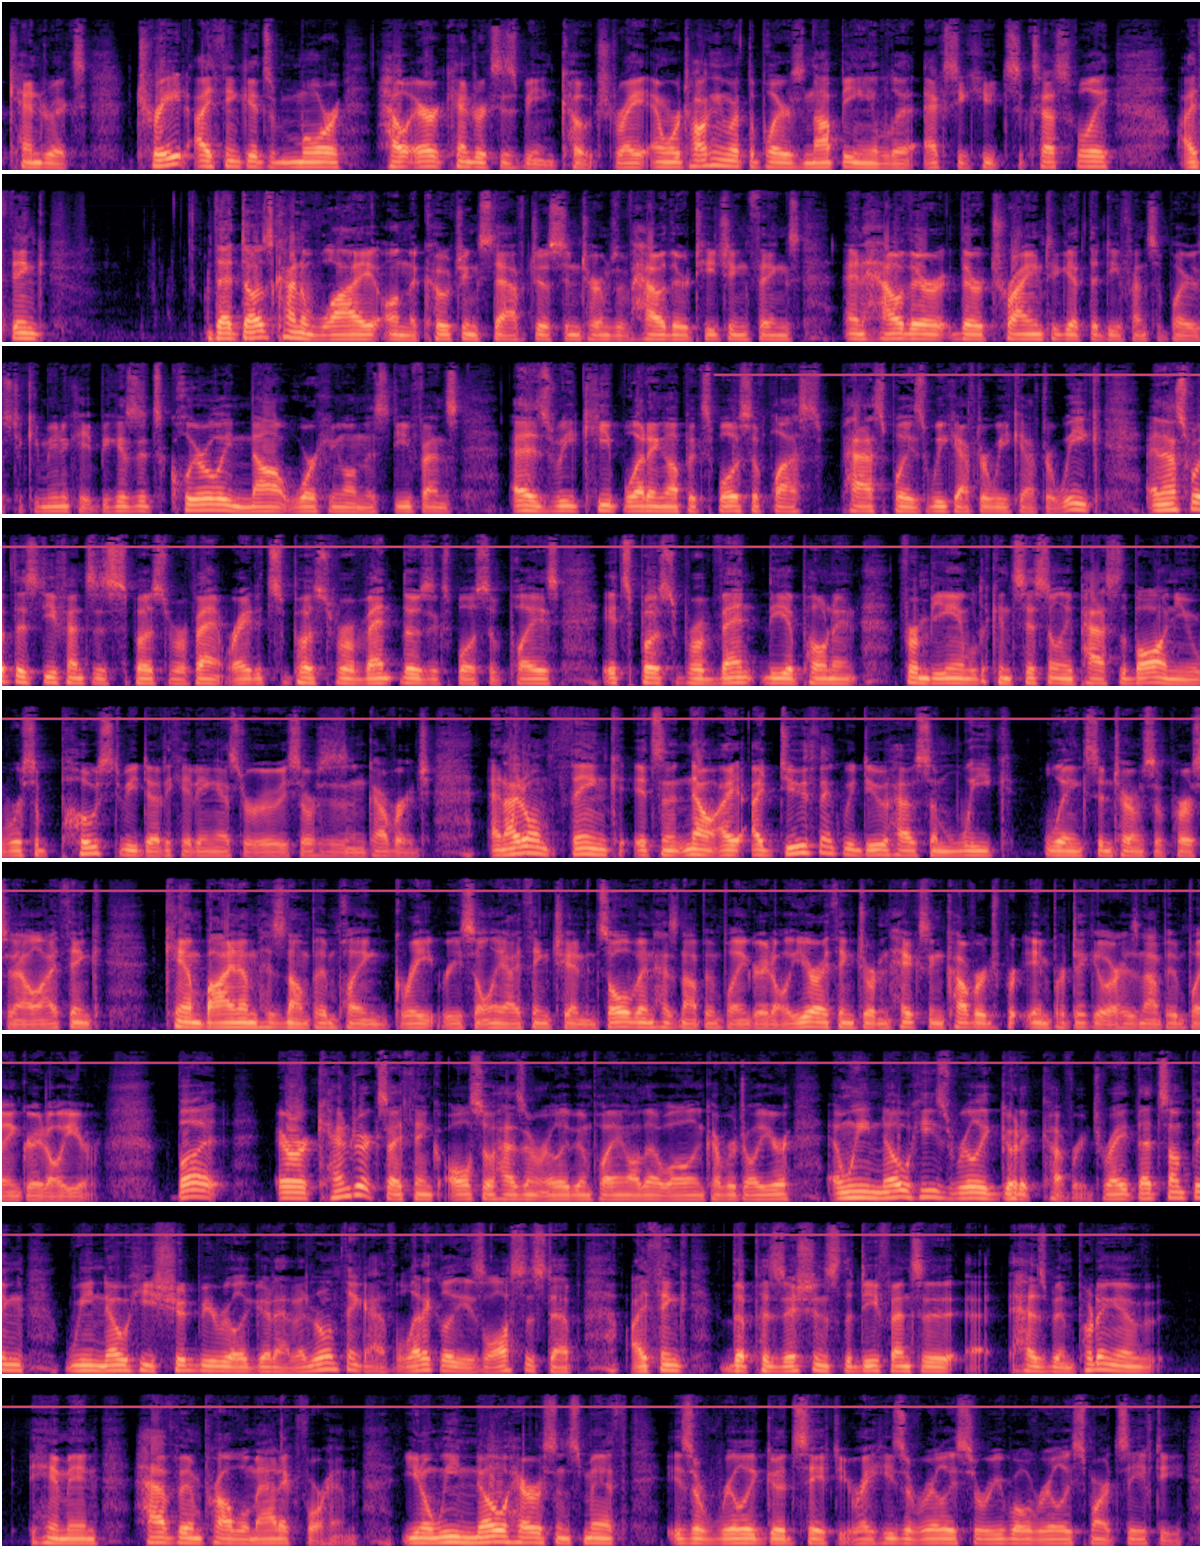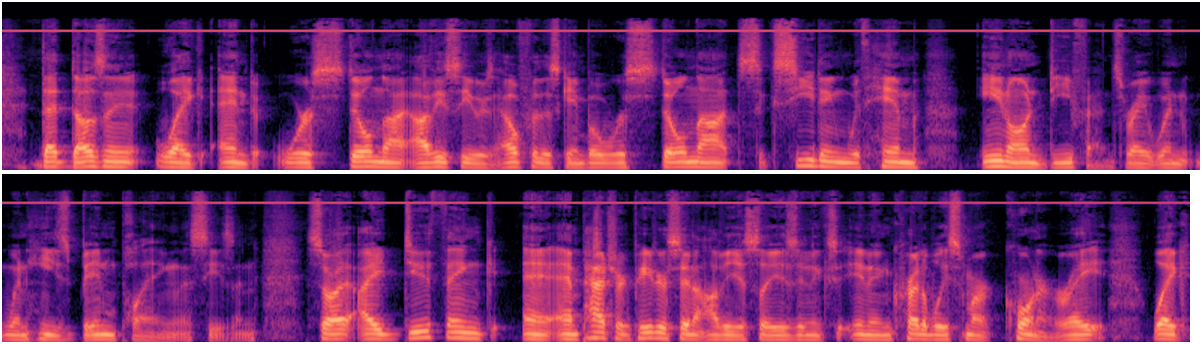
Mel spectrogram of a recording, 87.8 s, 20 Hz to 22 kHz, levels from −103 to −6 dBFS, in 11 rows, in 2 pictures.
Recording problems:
high-pitched whine; noticeable; from 21 s on; 11 kHz, 10 dB below the speech

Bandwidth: 14.5 kHz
